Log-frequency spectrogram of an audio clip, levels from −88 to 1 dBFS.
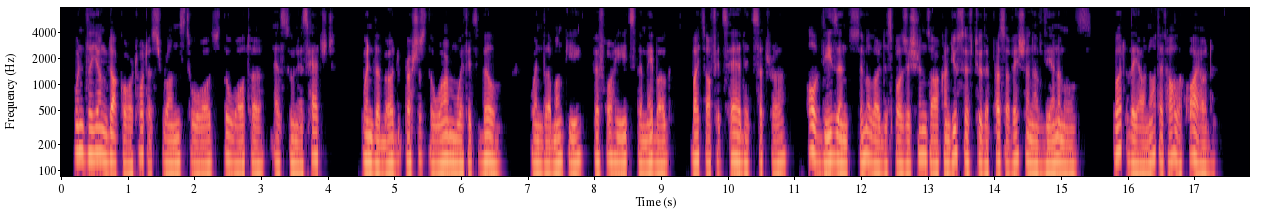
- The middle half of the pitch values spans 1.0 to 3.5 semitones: Yes, average, 2.9 semitones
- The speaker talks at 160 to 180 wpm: No, average, 195 wpm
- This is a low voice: Yes, low, 120 Hz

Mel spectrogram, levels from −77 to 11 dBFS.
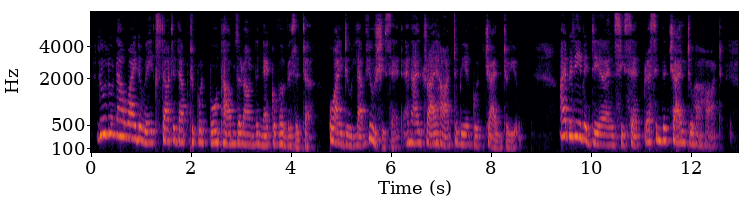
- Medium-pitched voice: Yes, medium, 175 Hz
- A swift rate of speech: Yes, fast, 215 wpm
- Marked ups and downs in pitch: Yes, wide, 5.8 semitones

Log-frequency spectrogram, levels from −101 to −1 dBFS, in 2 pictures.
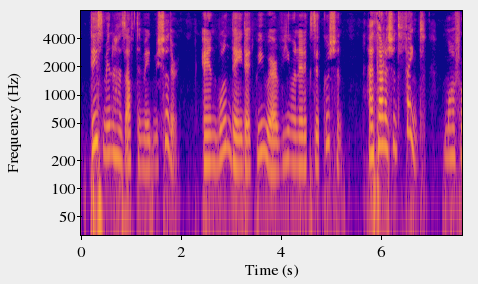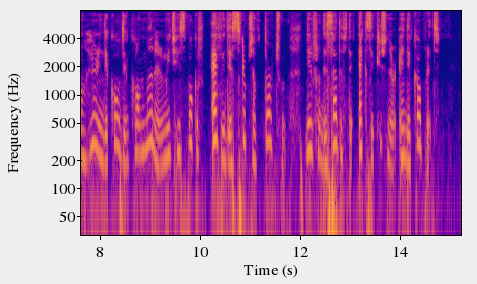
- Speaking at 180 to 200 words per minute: Yes, average, 190 wpm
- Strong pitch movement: Yes, wide, 6.8 semitones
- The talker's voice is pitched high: Yes, high, 225 Hz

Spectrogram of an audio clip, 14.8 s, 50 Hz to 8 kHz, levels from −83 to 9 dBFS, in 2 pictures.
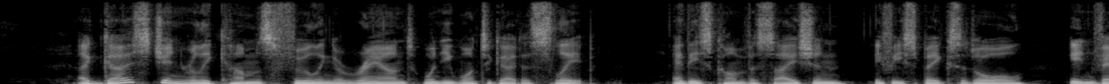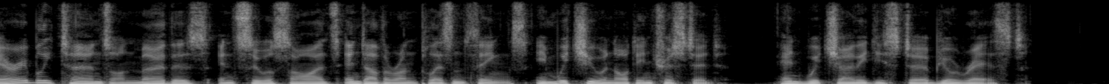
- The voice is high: No, low, 120 Hz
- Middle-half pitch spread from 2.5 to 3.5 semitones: No, average, 4.7 semitones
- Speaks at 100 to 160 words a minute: No, average, 175 wpm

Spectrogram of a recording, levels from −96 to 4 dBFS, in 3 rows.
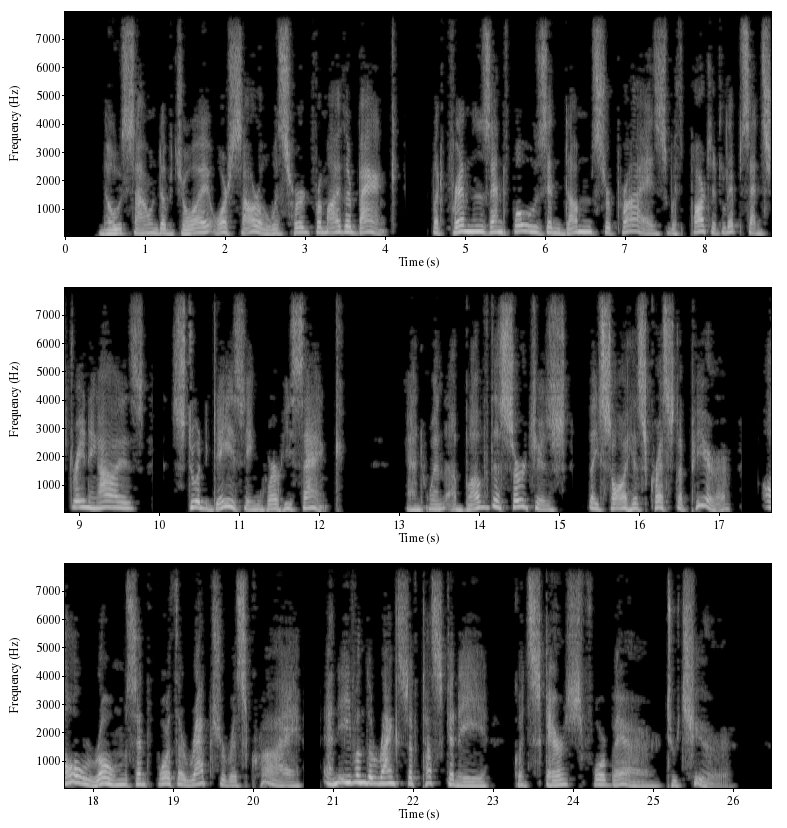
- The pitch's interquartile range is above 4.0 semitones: Yes, wide, 5.6 semitones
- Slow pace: Yes, slow, 130 wpm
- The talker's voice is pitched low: No, medium, 175 Hz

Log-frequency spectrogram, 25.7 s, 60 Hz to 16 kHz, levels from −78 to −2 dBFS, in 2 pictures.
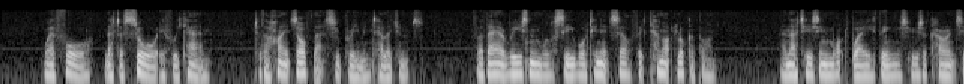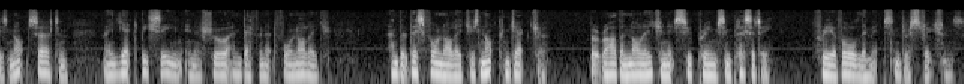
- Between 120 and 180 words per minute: Yes, average, 160 wpm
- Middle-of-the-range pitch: No, low, 115 Hz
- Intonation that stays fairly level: Yes, narrow, 2.2 semitones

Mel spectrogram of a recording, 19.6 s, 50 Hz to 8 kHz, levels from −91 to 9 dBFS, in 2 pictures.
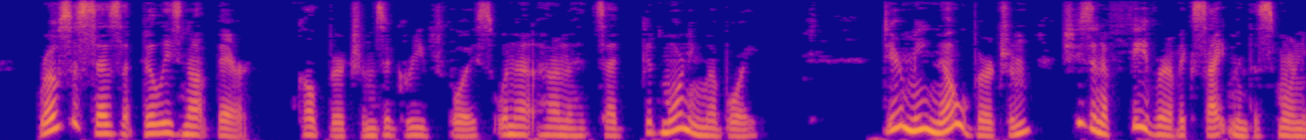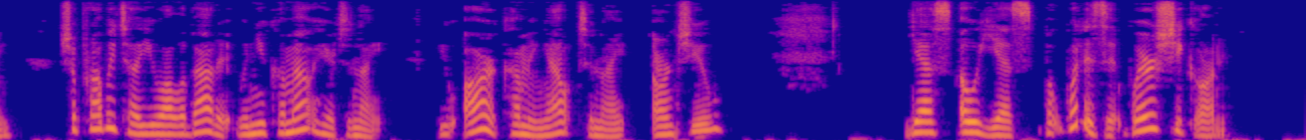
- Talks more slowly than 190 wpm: No, average, 195 wpm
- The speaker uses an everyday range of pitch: No, wide, 6.3 semitones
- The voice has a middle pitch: Yes, medium, 180 Hz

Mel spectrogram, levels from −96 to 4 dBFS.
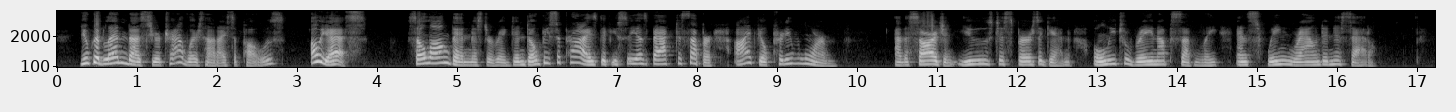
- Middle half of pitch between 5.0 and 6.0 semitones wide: Yes, wide, 5.6 semitones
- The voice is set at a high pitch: Yes, high, 195 Hz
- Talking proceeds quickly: No, average, 165 wpm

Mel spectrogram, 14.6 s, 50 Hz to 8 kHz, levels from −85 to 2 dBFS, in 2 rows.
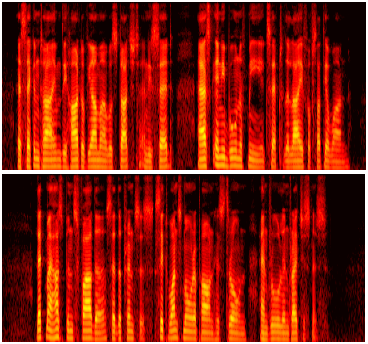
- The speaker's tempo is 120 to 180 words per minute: Yes, average, 170 wpm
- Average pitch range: No, narrow, 2.2 semitones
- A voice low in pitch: Yes, low, 120 Hz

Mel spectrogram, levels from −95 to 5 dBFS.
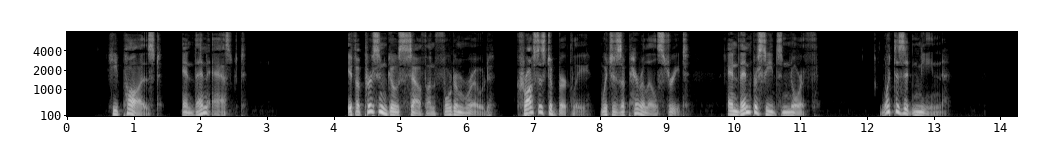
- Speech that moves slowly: Yes, slow, 120 wpm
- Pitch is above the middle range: No, low, 120 Hz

